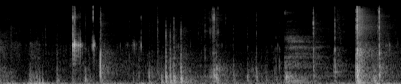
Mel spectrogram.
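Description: A hard-shell guitar case being handled and laid down on a wooden floor: a series of knocks and clicks with rubbing between them, the sharpest click near the end.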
